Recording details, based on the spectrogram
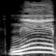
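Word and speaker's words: know: এন ও ডব্লিউ নো এখানে কে এর উচ্চারণটা মুখে হবে না একদম ঠিক বলেছি শাবলু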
